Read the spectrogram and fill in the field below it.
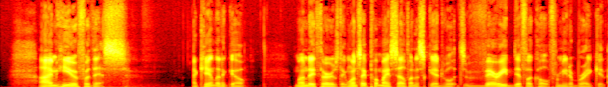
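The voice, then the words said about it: Tired, worn-out voice. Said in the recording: “I poured a big scotch tonight ... after my marathon day. You can even hear it in my voice now. ... I'm spent”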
